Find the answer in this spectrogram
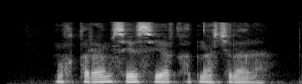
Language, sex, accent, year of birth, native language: Uzbek, male, Farg'ona, 1994, Uzbek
